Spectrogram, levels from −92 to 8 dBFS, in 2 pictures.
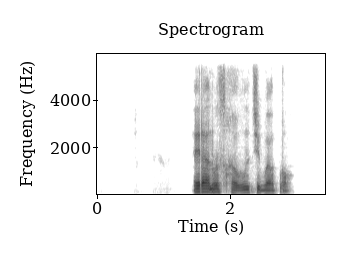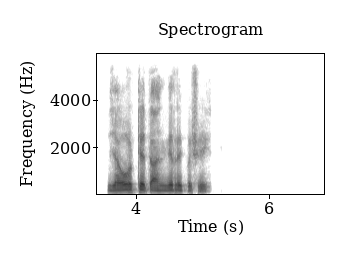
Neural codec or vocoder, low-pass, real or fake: codec, 16 kHz, 1 kbps, FunCodec, trained on LibriTTS, 50 frames a second; 5.4 kHz; fake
